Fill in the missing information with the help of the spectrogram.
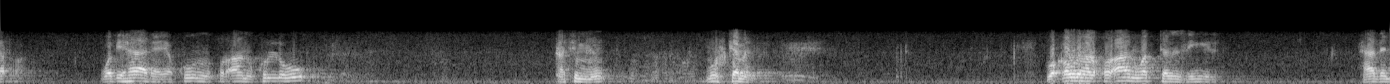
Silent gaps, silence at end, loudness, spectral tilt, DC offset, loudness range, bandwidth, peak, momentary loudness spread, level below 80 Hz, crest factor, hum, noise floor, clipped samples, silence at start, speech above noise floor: none; 0 s; -11 LUFS; -9.5 dB/octave; under 0.1%; 9 LU; 5.4 kHz; 0 dBFS; 23 LU; -42 dBFS; 14 dB; none; -40 dBFS; 0.1%; 0 s; 29 dB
